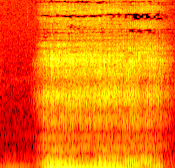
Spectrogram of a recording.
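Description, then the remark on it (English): A single long, loud snore from a hospital patient the night before his operation rumbles with a deep, rattling low tone and strong harmonics, swelling quickly and holding steady for over a second before trailing off. No one speaks. “Oh, it's like being married to a steam shovel nurse.”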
